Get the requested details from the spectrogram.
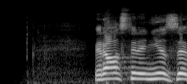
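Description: A woman speaks calmly and clearly into a microphone.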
